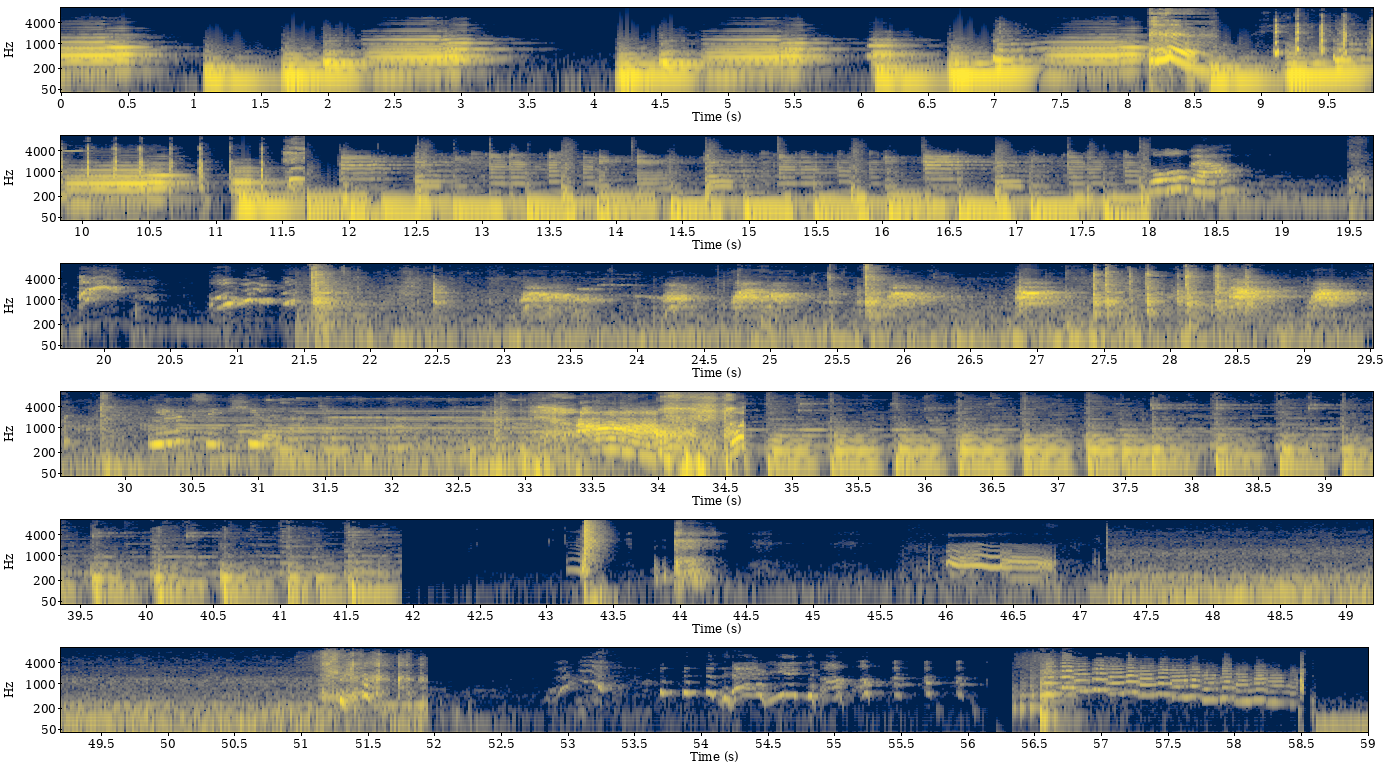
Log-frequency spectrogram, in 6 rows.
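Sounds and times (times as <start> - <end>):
pet animal crying out: 46.0 - 46.9.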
